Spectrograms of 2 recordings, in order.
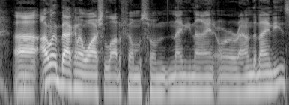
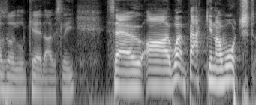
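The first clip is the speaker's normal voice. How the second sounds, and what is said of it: Put-on accent. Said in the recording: “I don't know why I'm doing an accent.”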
